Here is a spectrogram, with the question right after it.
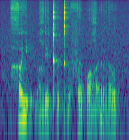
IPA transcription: hʌ˧˥ lʲḛ˧˥ɓə̰˩ʁɾʲɛ˧ kʼə˩˧kʼə̰˩ fɜ˩˧pɔ˩ʁə̰˧˥rʌ˩˧o̯

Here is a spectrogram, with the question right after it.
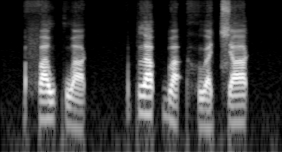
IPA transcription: fa˥˩wkwa˨˩k̚ | pla˥˩p̚ba˨˩ʔhu˩˦a̯ t͡ɕa˥˩k̚

